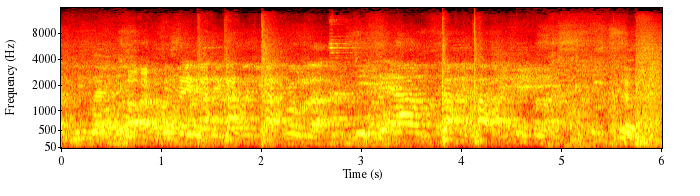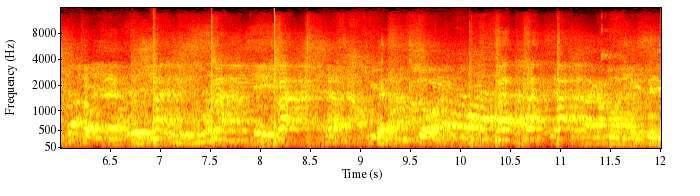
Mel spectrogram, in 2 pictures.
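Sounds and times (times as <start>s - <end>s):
voices in a gym: 0.0s - 12.0s.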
